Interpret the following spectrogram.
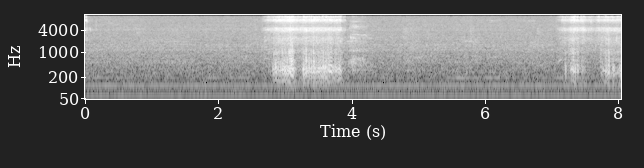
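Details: A female dog named Charlotte snoring with a tractor-like rumble: two harsh, noisy breaths roughly four seconds apart, the first lasting about a second, set against near silence.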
